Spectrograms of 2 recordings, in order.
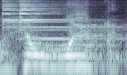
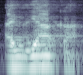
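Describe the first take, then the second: First: The word begins with an 'h' sound. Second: The word begins with an 'a' vowel. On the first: "hamzahnya diganti dengan ha" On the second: "hamzahnya dibaca fathah"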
